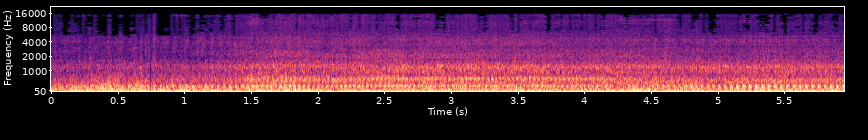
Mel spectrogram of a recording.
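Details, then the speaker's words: Stock Yamaha Raptor 700 special edition single on its first ride: a strong, even engine note holds steady under load with no top-end rattle or ticking, no case leaks and no overheating; healthy running. "Alright, first ride was a big success. Engine sounds amazing on it. No rattling sounds from the top end."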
